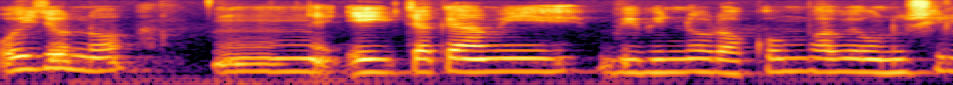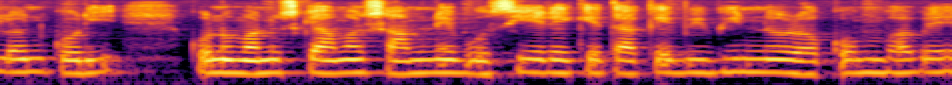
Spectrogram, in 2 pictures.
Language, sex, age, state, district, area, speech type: Bengali, female, 60+, West Bengal, South 24 Parganas, rural, spontaneous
